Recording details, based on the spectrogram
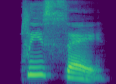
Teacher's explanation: So the phrase, please say, is pronounced like, please say. with voicing on maybe the first 25% of the Z consonant, then the last 75% is voiceless and becomes the S consonant. So, in summary, you have a longer E vowel and a little bit of voicing at the beginning of Z. · So, in summary, you have a longer E vowel and a little bit of voicing at the beginning of Z. Then the voicing drops out and the Z becomes S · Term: voicing assimilation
